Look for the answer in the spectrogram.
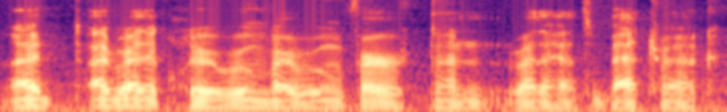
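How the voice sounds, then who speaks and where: A man's voice: low-pitched, fairly even intonation, moderate pace, smooth, dry recording. A man casually talking tactics as a player in an online role-play game on voice chat.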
